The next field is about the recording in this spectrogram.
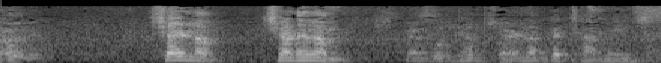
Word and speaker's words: saranam: Saranam in Thai. Yeah. But you pronounce as a Charanam. – Charanam. – Charanam. We use the NG and use M. Yeah.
